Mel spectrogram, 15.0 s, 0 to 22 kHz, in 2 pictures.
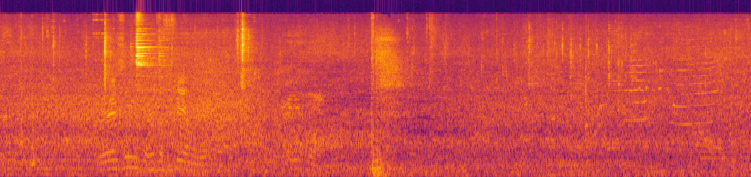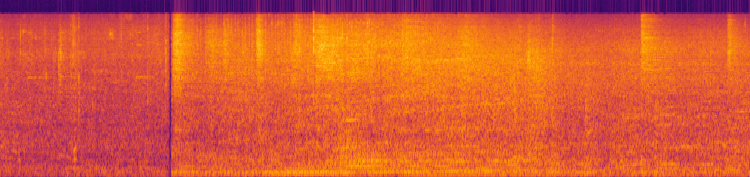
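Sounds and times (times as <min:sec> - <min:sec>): motorcycle engines rolling past: 0:00.0 - 0:15.0
street traffic: 0:00.0 - 0:15.0.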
